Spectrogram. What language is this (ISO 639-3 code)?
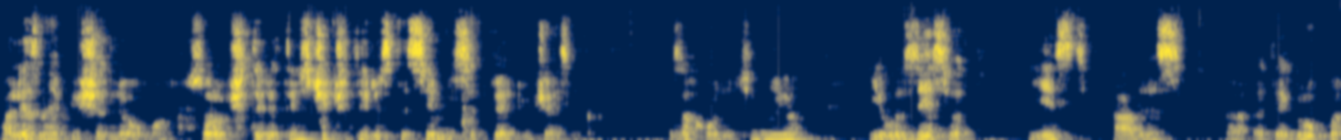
rus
